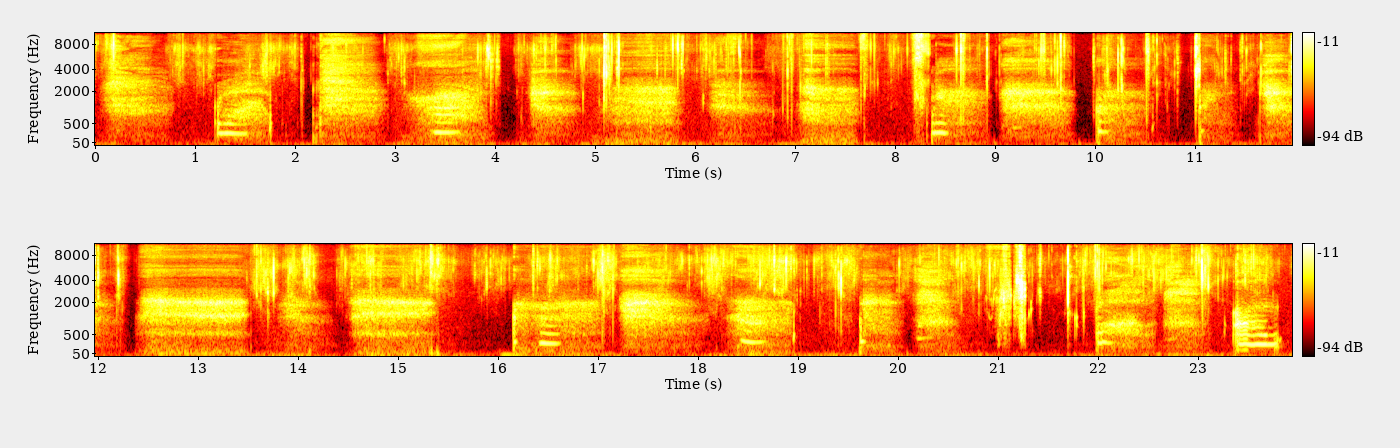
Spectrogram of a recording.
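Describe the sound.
Wet ASMR mouth sounds of licking and nibbling at an ear: many soft smacking, sucking and breathy bursts with short quiet pauses between them, faint throughout.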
